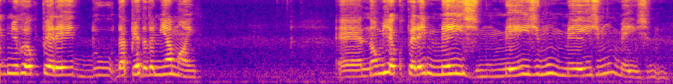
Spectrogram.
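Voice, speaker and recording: Addressing her audience directly, a woman shares something personal in a confessional vlog. She speaks softly and haltingly at a fairly high pitch, repeating words, using many fillers and tacking on "tá?" often.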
